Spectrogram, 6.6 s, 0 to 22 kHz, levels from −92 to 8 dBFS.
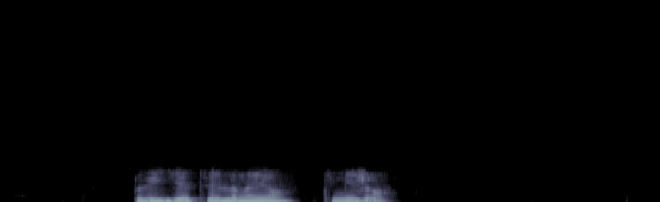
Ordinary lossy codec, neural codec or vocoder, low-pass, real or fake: Opus, 24 kbps; none; 3.6 kHz; real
